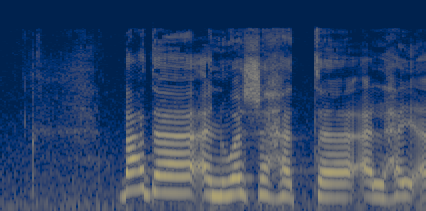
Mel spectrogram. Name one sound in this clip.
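A woman speaks clearly and steadily through a microphone.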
